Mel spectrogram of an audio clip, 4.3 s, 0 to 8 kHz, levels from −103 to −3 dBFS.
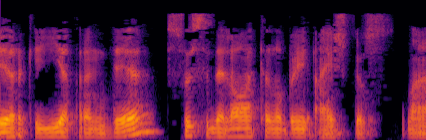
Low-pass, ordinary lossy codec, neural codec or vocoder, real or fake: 7.2 kHz; MP3, 24 kbps; vocoder, 22.05 kHz, 80 mel bands, WaveNeXt; fake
